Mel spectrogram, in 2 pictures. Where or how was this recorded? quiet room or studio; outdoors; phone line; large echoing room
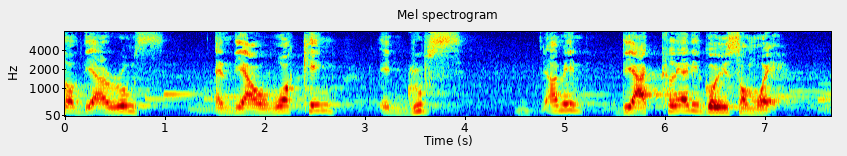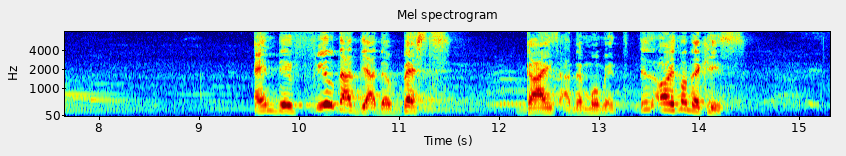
large echoing room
